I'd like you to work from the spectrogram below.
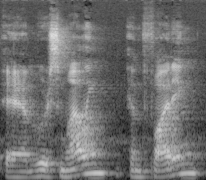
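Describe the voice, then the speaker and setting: A man's voice: mid-range voice, expressive, measured pace, a bit bright, far from the mic. Russian-accented man interviewing, echoey room. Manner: hesitant, lots of fillers and restarts. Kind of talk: casual conversational interview.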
